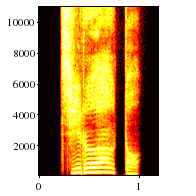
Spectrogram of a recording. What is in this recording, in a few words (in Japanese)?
チルアウト ダウナー×中音域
